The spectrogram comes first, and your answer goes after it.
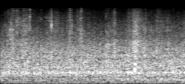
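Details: Honey bees buzzing as a hive is opened for inspection after four days of rain, with many dead bees in front and a check for sickness; a steady, dense, broad hum without breaks.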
